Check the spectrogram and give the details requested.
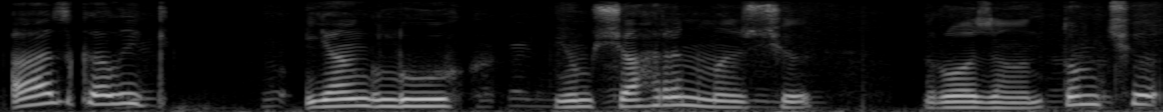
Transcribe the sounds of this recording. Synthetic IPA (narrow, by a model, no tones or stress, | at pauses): aːzkɐlikʲ | jɐŋɡluːkʰjumʃɐɦɾɐnmɐnzt͡ʃʰi | ɾoːzaːnt̪umt͡ʃʰi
